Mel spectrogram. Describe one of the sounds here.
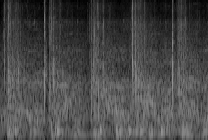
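A man shouts a chant close by.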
